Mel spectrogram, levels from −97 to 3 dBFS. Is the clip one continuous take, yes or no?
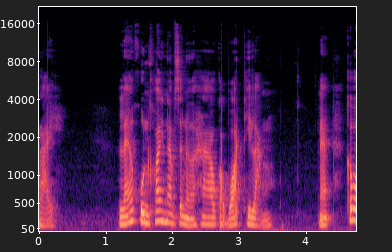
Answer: yes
